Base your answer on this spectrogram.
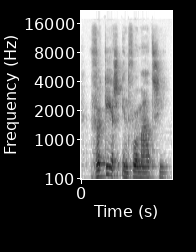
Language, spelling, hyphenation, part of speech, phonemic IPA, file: Dutch, verkeersinformatie, ver‧keers‧in‧for‧ma‧tie, noun, /vərˈkeːrs.ɪn.fɔrˌmaː.(t)si/, Nl-verkeersinformatie.ogg
- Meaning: traffic information, traffic news, traffic updates, traffic report (reporting about current road traffic conditions in public broadcasts or on the Internet, esp. during radio broadcasts)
